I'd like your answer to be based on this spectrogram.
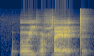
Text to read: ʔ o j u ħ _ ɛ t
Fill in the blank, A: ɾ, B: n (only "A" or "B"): A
